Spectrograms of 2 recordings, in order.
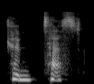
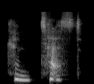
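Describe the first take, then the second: No difference in how they are said.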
